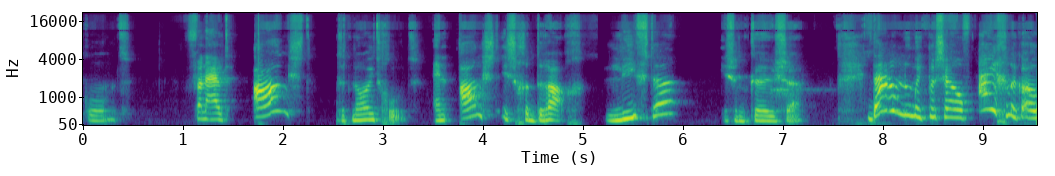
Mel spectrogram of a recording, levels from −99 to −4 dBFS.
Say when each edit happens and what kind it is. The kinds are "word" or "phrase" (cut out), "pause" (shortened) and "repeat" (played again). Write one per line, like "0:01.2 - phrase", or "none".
0:02.5 - word
0:03.5 - pause
0:05.1 - pause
